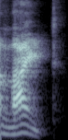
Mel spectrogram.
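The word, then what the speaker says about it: night: Sound क्या बनेगा नाइट जी एच कहां जा रहा है जी एच घस्ट है इसलिए क्या हो रहा है वो वो गायब हो रहा है ठीक है साइलेंट हो रहा है एल आई जी एच टी क्या पढ़ते हैं हम?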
